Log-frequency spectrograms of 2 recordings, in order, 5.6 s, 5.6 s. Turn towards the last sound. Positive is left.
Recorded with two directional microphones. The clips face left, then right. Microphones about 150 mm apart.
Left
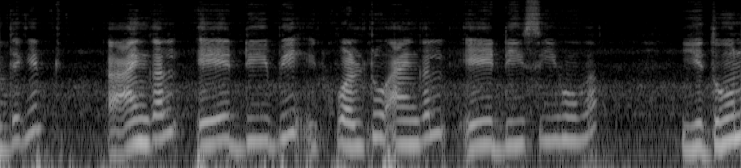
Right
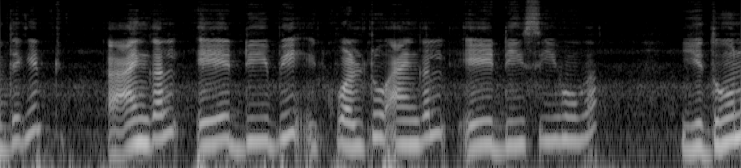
turn(degrees=-90)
